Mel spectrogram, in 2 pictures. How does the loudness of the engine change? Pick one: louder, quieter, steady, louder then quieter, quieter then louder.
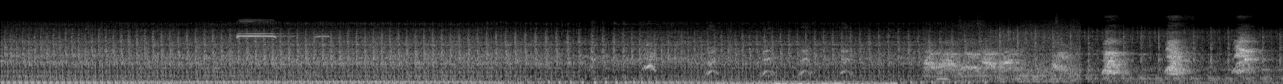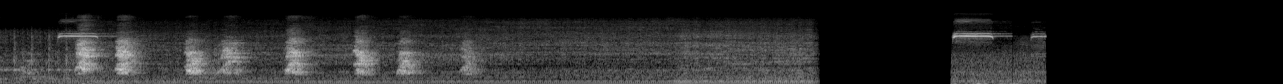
quieter.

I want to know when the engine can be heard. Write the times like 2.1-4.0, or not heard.
0.0-21.1.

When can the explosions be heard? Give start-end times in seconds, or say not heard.
not heard.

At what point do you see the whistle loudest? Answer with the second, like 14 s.
23 s.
